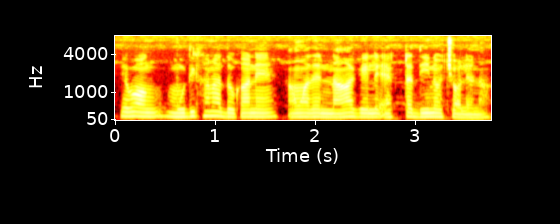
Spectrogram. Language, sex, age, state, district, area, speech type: Bengali, male, 18-30, West Bengal, Howrah, urban, spontaneous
